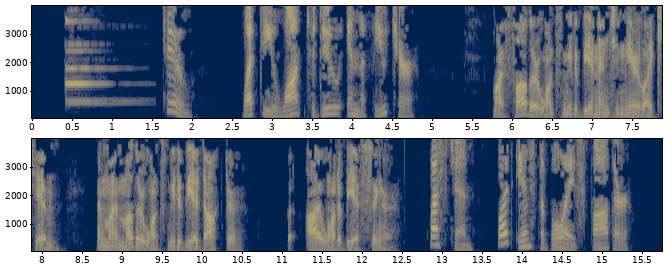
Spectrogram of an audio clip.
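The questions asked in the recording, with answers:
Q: What is the boy's father?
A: An engineer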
